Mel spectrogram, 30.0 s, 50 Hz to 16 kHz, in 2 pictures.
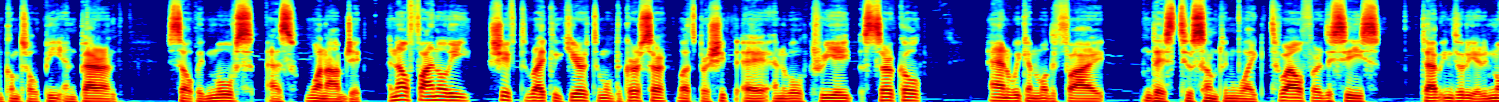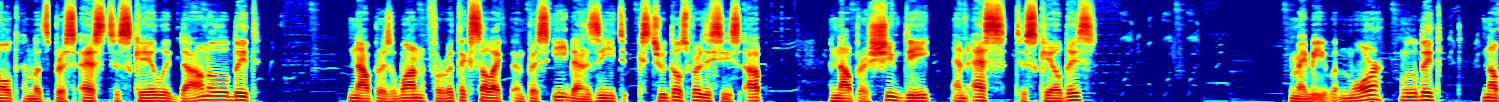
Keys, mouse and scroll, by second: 1.7 click, 2.5 g, 3.1 Escape, 3.6 middle click, 3.6 scroll down 1, 5.2 shift+right click, 6.6 shift+a, 9.8 click, 11.3-12.3 drag, 13.9 Tab, 14.8 s, 17.3 click, 18.7 1, 20.3 e, 20.7 z, 22.5 click, 23.7 shift+d, 24.5 s, 29.1 click, 29.8 f.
